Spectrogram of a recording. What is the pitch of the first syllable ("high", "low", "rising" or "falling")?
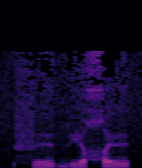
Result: rising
